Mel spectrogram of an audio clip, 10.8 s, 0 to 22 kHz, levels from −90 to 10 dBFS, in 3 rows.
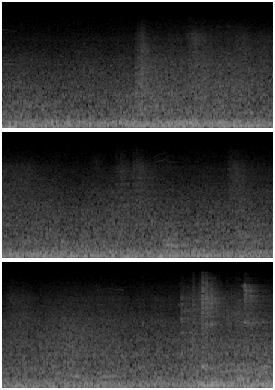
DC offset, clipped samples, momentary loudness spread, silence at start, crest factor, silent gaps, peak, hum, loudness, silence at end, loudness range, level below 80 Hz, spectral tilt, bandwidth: under 0.1%; under 0.1%; 6 LU; 0 s; 16 dB; none; -24 dBFS; none; -41 LUFS; 0 s; 3 LU; -46 dBFS; -5.5 dB/octave; 16 kHz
